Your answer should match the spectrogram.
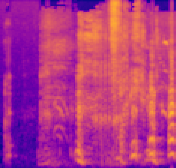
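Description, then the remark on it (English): A voice imitates sleeping with the hiccups: a short grunt, a pause, then a rough snoring breath broken by several sharp, hiccup-like yelps. “How would you sleep with the hiccup? Like this?”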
